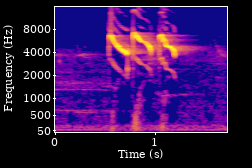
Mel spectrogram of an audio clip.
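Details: White-eye (pleci) in wild-style ngalas song, used as a lure for young birds learning to sing; three clear high whistled notes, each sliding downward, delivered in quick succession over about three-quarters of a second, then quiet.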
